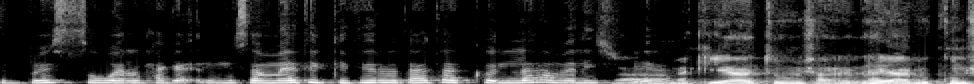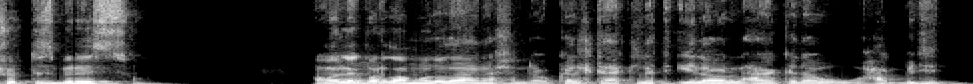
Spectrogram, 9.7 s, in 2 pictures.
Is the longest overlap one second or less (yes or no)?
yes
